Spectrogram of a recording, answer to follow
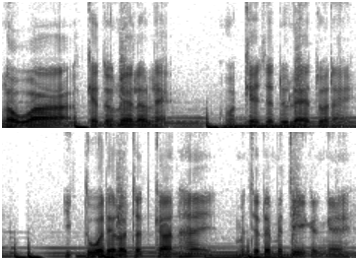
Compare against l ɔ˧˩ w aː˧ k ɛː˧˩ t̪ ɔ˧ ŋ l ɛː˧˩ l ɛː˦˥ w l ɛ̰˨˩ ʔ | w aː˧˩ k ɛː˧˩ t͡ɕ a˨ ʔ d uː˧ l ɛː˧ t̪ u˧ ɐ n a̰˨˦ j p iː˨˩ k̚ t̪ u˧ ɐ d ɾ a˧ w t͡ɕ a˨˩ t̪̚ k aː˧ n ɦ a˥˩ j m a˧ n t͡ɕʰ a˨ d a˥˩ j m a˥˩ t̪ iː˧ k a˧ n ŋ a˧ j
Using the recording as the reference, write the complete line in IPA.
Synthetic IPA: l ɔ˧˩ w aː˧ k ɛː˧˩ t̪ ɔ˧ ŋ l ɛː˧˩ l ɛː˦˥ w l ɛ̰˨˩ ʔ | w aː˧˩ k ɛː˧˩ t͡ɕ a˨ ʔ d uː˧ l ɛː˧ t̪ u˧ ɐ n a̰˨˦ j ʔ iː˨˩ k̚ t̪ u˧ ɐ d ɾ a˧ w t͡ɕ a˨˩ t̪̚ k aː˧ n ɦ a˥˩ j m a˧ n t͡ɕ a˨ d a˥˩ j m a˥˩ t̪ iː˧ k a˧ n ŋ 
